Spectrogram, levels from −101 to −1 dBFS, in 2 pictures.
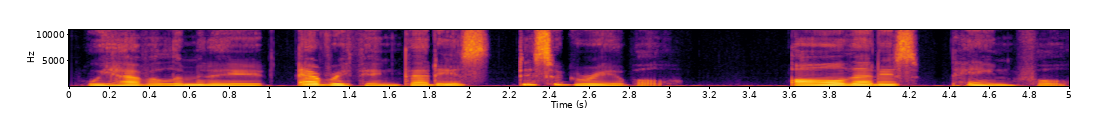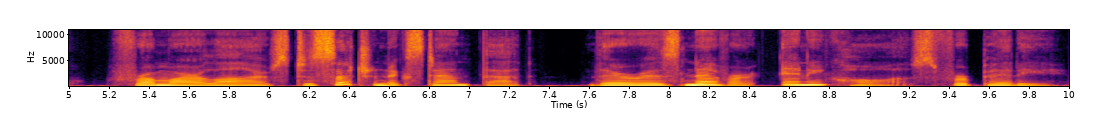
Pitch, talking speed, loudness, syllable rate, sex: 220 Hz, 155 wpm, -18 LUFS, 5.2 syllables/s, female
